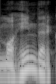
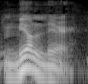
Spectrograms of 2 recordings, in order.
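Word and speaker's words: Mjölnir: Ver a Thor luchando, haciendo girar su martillo, el Mohinder, como dice Marmán. – El Mohinder. – Pero se pronuncia Mjolnir.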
